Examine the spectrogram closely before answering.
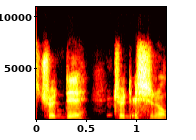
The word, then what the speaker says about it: traditional: okay very good uh next up is traditional short I here instead of tradi traditional it's Trad traditional landline traditional landline okay very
